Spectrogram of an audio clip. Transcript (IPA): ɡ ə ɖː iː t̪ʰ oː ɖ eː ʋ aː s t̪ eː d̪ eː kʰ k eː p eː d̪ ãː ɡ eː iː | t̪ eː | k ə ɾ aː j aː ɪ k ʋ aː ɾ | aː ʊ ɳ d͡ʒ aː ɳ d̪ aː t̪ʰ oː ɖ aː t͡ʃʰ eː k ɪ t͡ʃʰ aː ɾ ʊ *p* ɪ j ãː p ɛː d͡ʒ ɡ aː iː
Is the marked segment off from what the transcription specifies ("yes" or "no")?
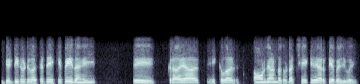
no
